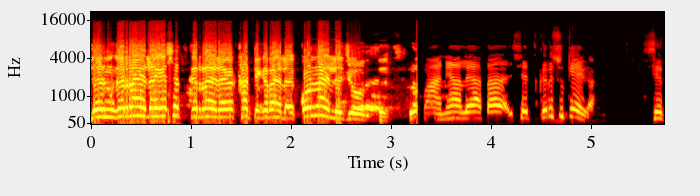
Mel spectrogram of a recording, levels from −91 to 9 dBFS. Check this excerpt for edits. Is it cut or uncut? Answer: cut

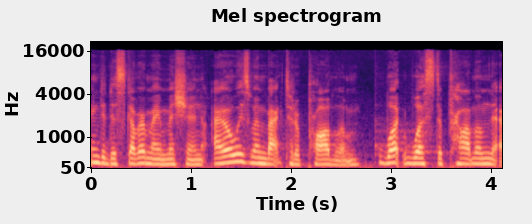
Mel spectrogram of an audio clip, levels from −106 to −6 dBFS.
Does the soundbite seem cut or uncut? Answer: cut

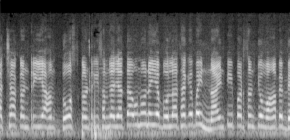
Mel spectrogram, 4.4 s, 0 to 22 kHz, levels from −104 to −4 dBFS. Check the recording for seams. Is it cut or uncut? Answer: uncut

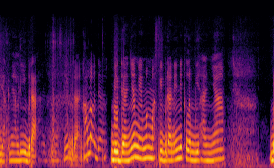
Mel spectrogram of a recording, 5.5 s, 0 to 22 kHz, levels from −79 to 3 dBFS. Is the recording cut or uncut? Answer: cut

